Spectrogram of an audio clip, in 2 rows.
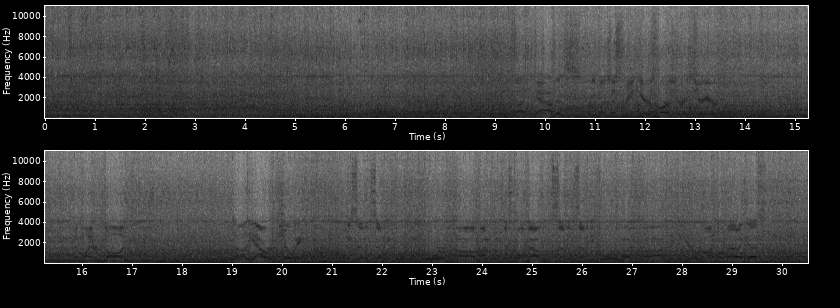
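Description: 1973 John Deere 4630's turbocharged six-cylinder diesel engine running steadily, with the low rumble growing heavier about eighteen seconds in.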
